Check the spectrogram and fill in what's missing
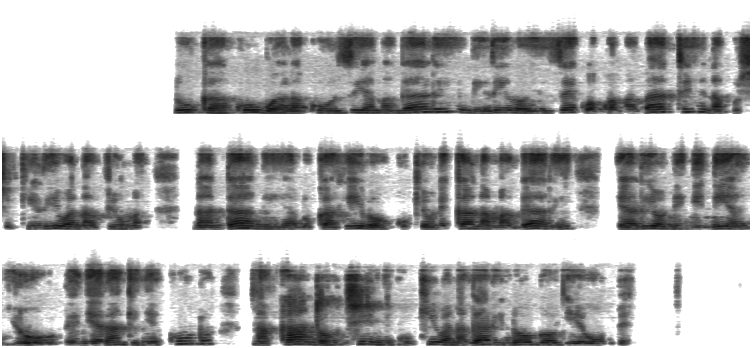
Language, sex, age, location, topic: Swahili, female, 36-49, Dar es Salaam, finance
